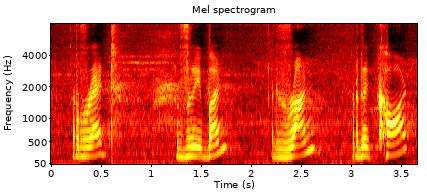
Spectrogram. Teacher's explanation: The tip of the tongue is against the part which is just above alveola or just after the alveolar ridge, but there is no direct contact or there is no contact. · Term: post alveolar sound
